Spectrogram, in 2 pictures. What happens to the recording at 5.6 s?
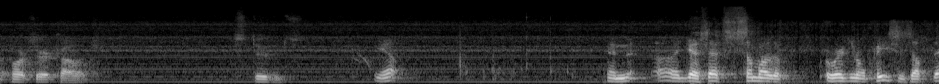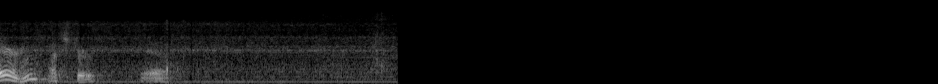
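Nothing goes wrong at 5.6 s; the audio is intact there.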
